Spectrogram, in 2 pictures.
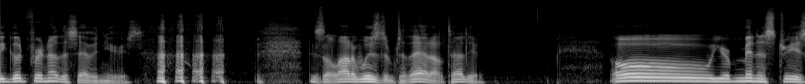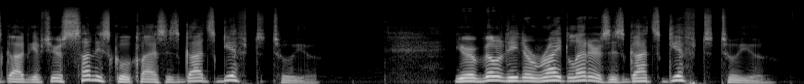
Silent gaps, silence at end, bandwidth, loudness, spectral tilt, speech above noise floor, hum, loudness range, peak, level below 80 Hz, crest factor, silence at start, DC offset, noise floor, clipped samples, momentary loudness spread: none; 0.3 s; 15 kHz; -21 LUFS; -6.5 dB/octave; 43 dB; none; 6 LU; -6 dBFS; -48 dBFS; 16 dB; 0 s; under 0.1%; -63 dBFS; under 0.1%; 16 LU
